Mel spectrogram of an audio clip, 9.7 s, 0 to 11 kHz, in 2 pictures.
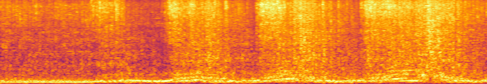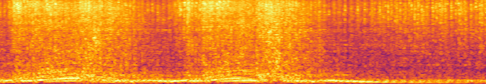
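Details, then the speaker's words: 350 small-block V8 with a Thumper cam on open headers, revved hard from a lumpy idle and back several times; crisp and even with no knocks, sounds healthy. "uh I don't care Motors sound great with open headers there's there's just no two ways about it you know I had to rev the out of it just so you guys could see it you could hear it"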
